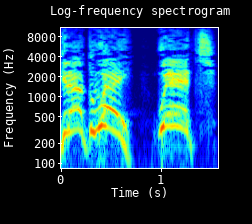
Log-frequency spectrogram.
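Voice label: witch chasing, voice, male; Left 4 Dead 2; coach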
